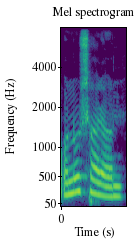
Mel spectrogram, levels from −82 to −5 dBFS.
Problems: none marked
